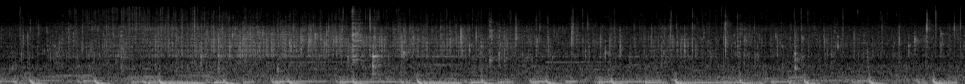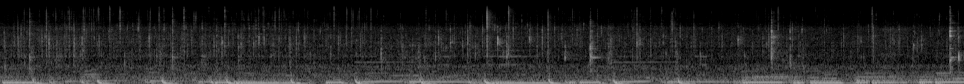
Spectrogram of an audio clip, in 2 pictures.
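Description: Grated-potato hash brown patties frying in hot oil and butter in a pan, sizzling steadily with frequent crackles and pops, while a spoon ladles oil over them.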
